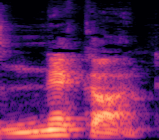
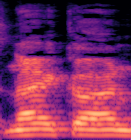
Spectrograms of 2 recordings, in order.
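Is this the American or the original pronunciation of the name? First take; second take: original; American. First: It is said the original, non-American way. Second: It is said the North American way. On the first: "the actual pronunciation is Nikon" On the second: "in America and Canada we call this Nikon"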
